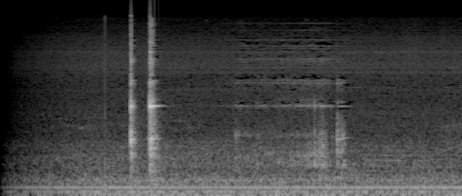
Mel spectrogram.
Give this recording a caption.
The sound of putting a plate down on the table and sliding it at the CoHo, a cafe at Stanford University.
